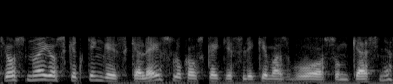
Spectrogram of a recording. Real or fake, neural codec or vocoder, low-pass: real; none; 3.6 kHz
